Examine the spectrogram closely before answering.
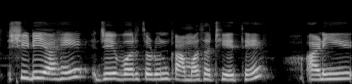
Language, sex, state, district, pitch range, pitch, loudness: Marathi, female, Maharashtra, Solapur, 230-265 Hz, 250 Hz, -18 LUFS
